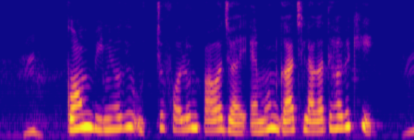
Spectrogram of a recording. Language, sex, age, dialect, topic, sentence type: Bengali, female, 31-35, Standard Colloquial, agriculture, question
